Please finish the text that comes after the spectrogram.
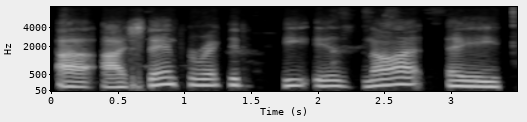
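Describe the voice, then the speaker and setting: A man with a scratchy, bronchitis-worn voice, casually hosting a live stream chat in a folksy, halting way. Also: on the high side, smooth, dry recording, highs cut off.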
